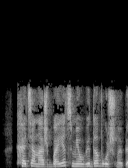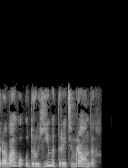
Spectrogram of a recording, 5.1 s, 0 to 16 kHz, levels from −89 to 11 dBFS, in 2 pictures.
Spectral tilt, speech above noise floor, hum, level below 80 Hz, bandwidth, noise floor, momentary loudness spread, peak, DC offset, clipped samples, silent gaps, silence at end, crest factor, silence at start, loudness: -1 dB/octave; 63 dB; none; -64 dBFS; 8.4 kHz; -80 dBFS; 5 LU; -2 dBFS; under 0.1%; under 0.1%; none; 0.55 s; 16 dB; 0.35 s; -16 LUFS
